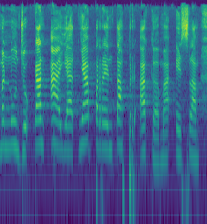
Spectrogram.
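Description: A woman's raised, projected voice, high in pitch, with lively intonation at a very slow pace. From Lombok, Indonesia (born in Solo); Lombok, Indonesia. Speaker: Islamic preacher. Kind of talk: sermon. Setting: mosque gathering. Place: hall. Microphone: handheld.

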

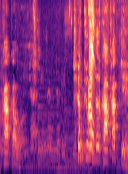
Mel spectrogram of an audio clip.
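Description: A man with a high voice speaks loudly and projects, using ordinary pitch variation, while noticeable background noise comes through. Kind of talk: casual family talk. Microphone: phone near.

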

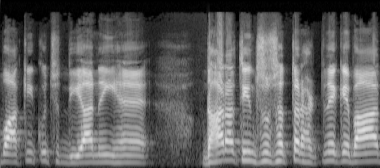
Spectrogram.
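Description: A man's high-pitched voice at a fairly slow pace against a quiet background. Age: 40s. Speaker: political commentator. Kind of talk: political commentary monologue. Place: studio. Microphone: lapel.

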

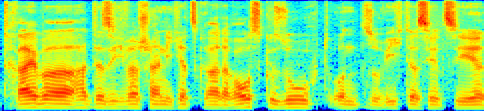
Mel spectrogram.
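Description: A man with a fairly deep voice speaks very fast. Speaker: tech YouTuber. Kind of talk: product review. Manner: casual, many filler sounds.

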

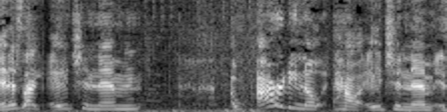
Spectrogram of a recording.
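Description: Lively intonation marks a woman's voice, recorded with a dry sound and no echo. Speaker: vlogger. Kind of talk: casual vlog chat. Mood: frustrated venting about jeans. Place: car. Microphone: phone near.

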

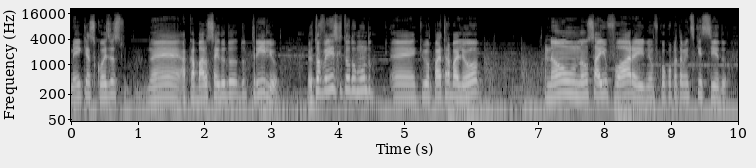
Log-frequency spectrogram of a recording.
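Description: Faint music plays behind a man speaking at a moderate pace. He leaves long, frequent pauses. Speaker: streamer. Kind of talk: casual stream commentary. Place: home room. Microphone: studio mic.

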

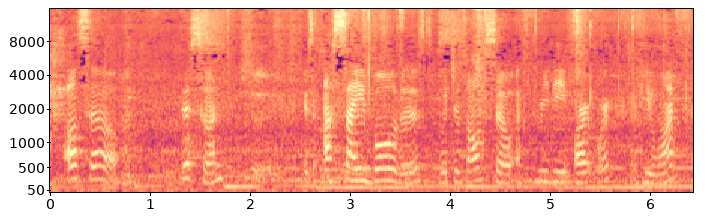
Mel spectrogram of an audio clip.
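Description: A woman talks while music plays behind her. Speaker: cafe visitor vlogger. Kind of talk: casual vlog chat. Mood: excited, delighted. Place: cafe. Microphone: phone near.

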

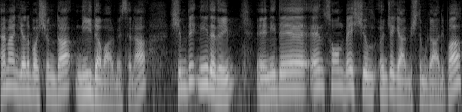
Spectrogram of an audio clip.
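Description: On a very clean recording with a silent background, a man speaks at a moderate pace with a fairly high pitch, a dark, mellow tone, and lively intonation. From Central Anatolia, Cappadocia. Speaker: TV presenter. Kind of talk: TV interview. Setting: on location in a rock-cut church.

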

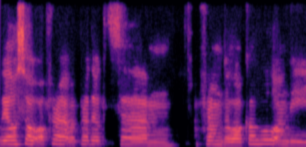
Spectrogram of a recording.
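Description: A woman with a Slovak accent at a fairly slow pace, fairly even intonation, and a quiet background. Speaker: wool mill owner. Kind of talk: seminar presentation. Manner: halting, many fillers.

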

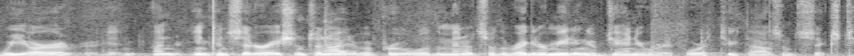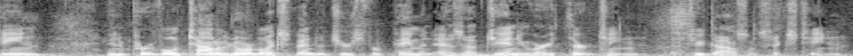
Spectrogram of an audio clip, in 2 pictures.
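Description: Moving at a fairly quick pace, a man speaks in a slightly mellow tone with ordinary pitch variation. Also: fairly high pitch for a man.

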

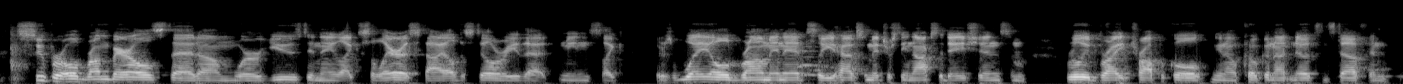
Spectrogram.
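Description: A man with fairly even intonation and a fairly low pitch, at a moderate pace against a quiet background. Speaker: remote guest. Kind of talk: interview answer. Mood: relaxed, thoughtful. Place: home room. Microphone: video call.

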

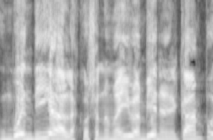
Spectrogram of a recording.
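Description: Quiet surroundings and a man talking at a fairly slow pace. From Argentina, Córdoba province. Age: 70s. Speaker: baker. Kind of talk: interview; interview answer. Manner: halting. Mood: warm, reminiscing. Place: workshop. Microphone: handheld.

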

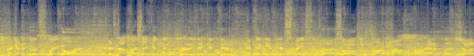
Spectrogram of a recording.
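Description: Loud noise fills the background. Through it, a man talks. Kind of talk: interview answer. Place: hall. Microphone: camera far.

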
